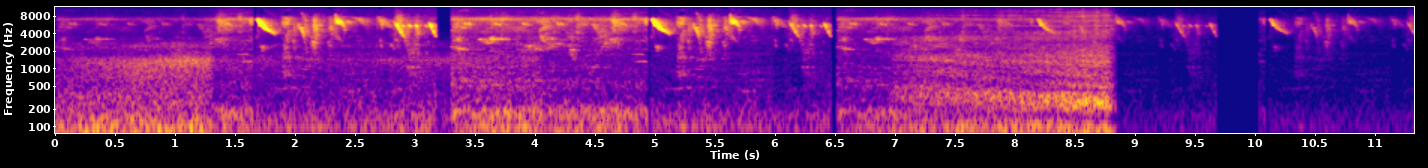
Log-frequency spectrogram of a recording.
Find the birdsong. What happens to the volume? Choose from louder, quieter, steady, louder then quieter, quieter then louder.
quieter.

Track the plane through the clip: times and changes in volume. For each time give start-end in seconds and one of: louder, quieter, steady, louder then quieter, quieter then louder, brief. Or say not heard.
0.0-4.1 quieter
6.9-8.8 brief.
